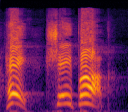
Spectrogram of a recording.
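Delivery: slow, high, loud stern rebuke; drawn out like a scolding parent; mock stern scolding. Preacher mimics a harsh God telling people to shape up, slow stern scolding. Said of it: "This is not about".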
